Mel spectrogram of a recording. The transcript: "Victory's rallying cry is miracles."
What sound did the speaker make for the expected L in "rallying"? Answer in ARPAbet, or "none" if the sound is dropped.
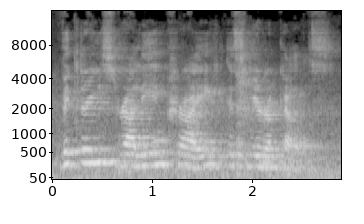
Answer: L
